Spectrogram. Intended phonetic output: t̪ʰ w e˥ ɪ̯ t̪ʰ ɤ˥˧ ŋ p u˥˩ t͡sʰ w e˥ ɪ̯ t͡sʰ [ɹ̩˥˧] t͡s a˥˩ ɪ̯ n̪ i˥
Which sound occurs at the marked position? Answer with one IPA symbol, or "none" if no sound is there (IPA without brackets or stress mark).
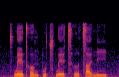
ɹ̩˧˥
